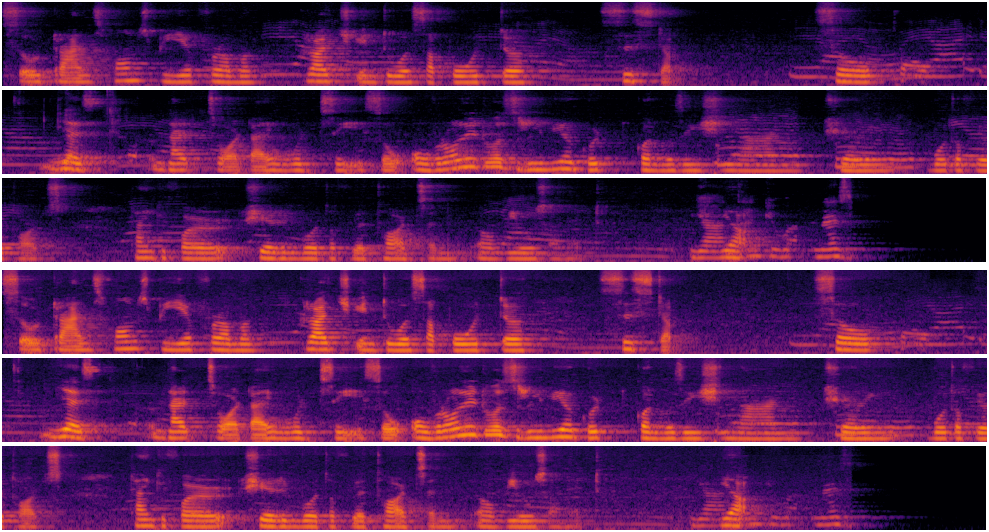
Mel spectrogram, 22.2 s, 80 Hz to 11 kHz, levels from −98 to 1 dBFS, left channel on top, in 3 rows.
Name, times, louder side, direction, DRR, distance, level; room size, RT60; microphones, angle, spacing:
voice 1, 0.0-1.9 2.3-3.9 4.6-5.0 6.1-6.5 7.7-8.0 8.5-11.9 12.2-15.2 15.8-19.1 20.2-20.4, right 4 dB, 80° right, 0.5 m, -34 dB
Singing, 1.5-4.8 5.9-7.9 8.2-9.4 10.8-11.8 12.4-13.4 13.6-17.3 18.1-20.3, left 1 dB, 15° left, 0.6 m, -52 dB
voice 2, 19.9-21.2, left 4 dB, 60° left, 0.5 m, -44 dB
18.5 x 10.0 x 3.0 m
head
